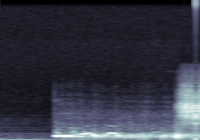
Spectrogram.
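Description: Intro music cuts off about half a second in and gives way to trackside sound: short, wavering high-pitched calls, typical of greyhounds whining and yelping in the starting boxes as the lure approaches.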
